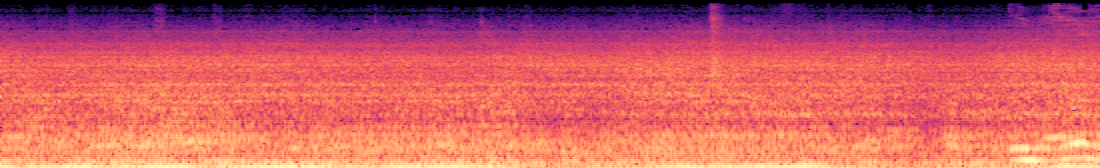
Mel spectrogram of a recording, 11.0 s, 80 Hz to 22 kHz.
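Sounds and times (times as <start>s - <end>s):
heavy machine engine humming: 0.0s - 11.0s.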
